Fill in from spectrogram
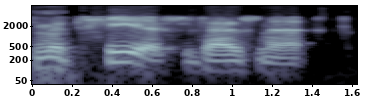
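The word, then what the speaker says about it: Mattias Desmet: So how would you, this type of scenario that this Matthias Desmond just wrote. I'll let you. How do you pronounce that name? You pronounce it. – I believe it's Matthias Desmet, because it's a Belgian name.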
